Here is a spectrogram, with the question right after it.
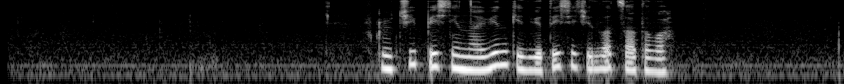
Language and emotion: Russian, neutral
